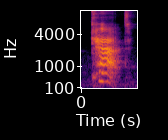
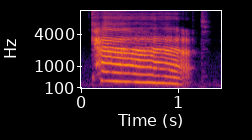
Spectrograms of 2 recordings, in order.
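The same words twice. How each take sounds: First: Said in the usual way. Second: CAT with the A held very long; stretched vowel. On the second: Shown as a demonstration. Teacher showing other vowels stretch, drawn-out "cat". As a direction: draw out the vowel in "cat" before closing on the T. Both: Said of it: "You can do it with other vowels".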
